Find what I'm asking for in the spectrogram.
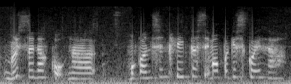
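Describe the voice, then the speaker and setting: A woman's voice: high voice, fairly even intonation, quick pace, over music, close to an everyday voice. An actress with a Cebuano accent playing a distant young girlfriend who answers curtly and defensively. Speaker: radio drama actress. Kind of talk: Cebuano radio drama acting.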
